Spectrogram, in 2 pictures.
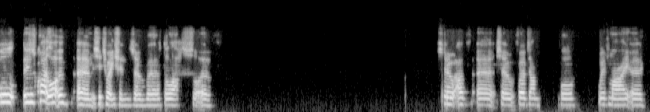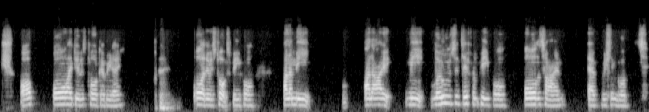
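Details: Adult woman with a stammer involving blocks; stammering (blocks).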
